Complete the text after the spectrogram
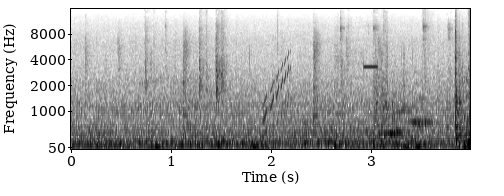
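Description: A heavy metal door swings open with a creak.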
